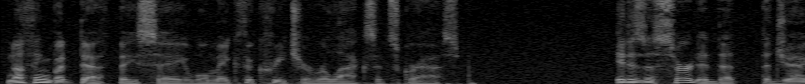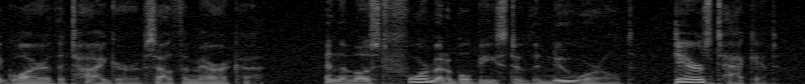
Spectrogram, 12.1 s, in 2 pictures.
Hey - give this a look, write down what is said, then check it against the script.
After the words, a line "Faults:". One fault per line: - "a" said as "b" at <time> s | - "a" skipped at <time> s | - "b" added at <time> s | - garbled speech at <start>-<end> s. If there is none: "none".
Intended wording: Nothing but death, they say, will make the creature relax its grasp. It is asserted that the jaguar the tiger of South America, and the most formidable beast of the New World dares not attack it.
Nothing but death, they say, will make the creature relax its grasp. It is asserted that the jaguar the tiger of South America, and the most formidable beast of the New World dares attack it.
Faults:
- "not" skipped at 11.4 s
